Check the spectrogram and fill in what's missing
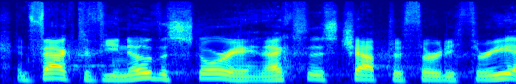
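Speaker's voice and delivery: normal talking voice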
